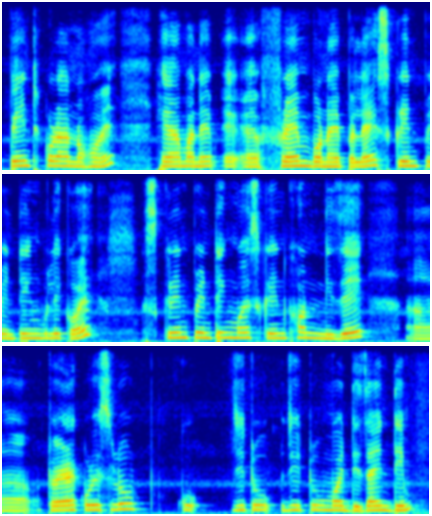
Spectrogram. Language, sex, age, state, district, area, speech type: Assamese, female, 45-60, Assam, Tinsukia, urban, spontaneous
